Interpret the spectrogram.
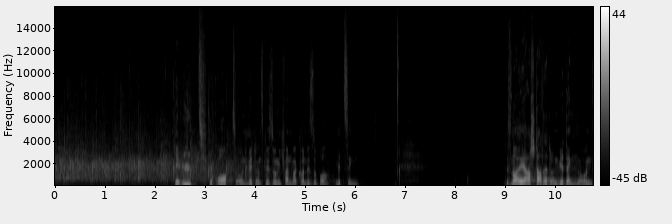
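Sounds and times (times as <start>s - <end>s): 
crowd applauding a band: 0.0s - 4.6s
speech: 2.4s - 6.2s, 9.0s - 10.7s.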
